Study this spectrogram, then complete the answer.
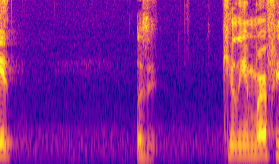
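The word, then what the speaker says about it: Cillian Murphy: Let's say it was it Killian Murphy, that's how you pronounce his name.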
